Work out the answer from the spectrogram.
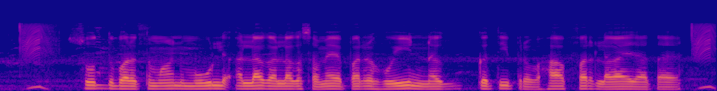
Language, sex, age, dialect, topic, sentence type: Hindi, male, 18-24, Kanauji Braj Bhasha, banking, statement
